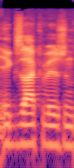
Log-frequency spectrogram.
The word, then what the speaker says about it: exacqVision: it on the screen i'm using exact vision software it's spelled ex acq vision so google exact vision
